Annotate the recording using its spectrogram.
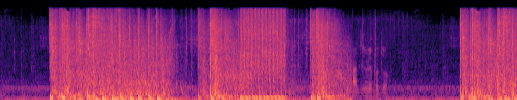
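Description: Rapid gunfire crackles.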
